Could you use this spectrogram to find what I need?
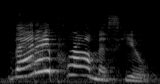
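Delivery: high sly leprechaun voice. Acted. Leprechaun promising Tom, high sly voice.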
